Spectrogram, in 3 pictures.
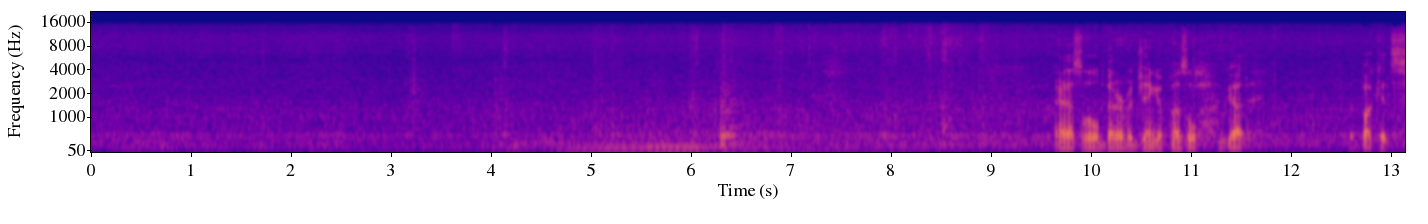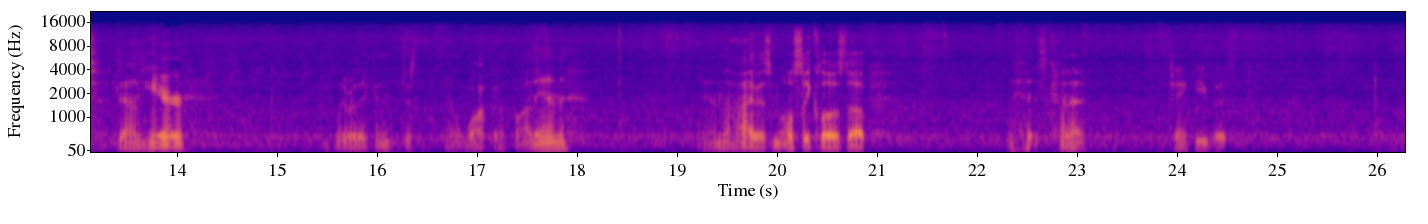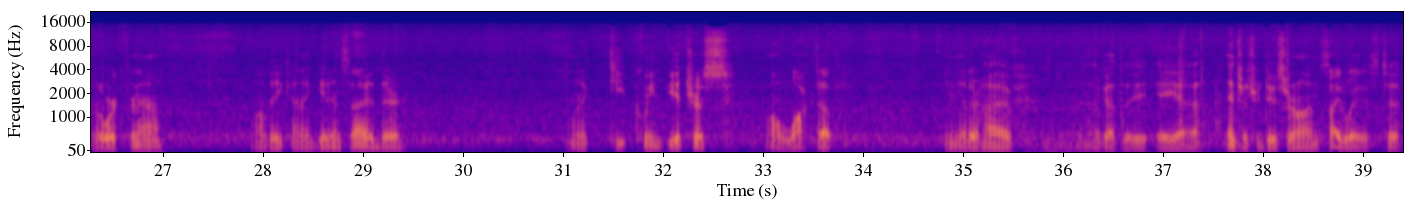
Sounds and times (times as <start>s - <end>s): Bee, wasp, etc.: 0.0s - 39.4s
Fly, housefly: 0.0s - 39.4s.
